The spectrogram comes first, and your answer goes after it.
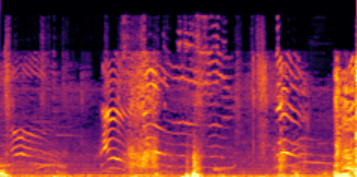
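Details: Four kittens that have just opened their eyes, mother cat away, giving high, wavering meows that rise then fall, in short bursts, with a woman speaking Tamil close by.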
